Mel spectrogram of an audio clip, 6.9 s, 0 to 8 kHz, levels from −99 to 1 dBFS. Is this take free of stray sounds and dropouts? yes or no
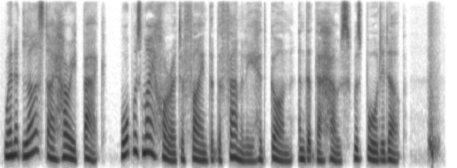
no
